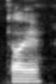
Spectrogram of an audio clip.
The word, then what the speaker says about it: Collier: Collier. He played with, I don't know, Collier.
